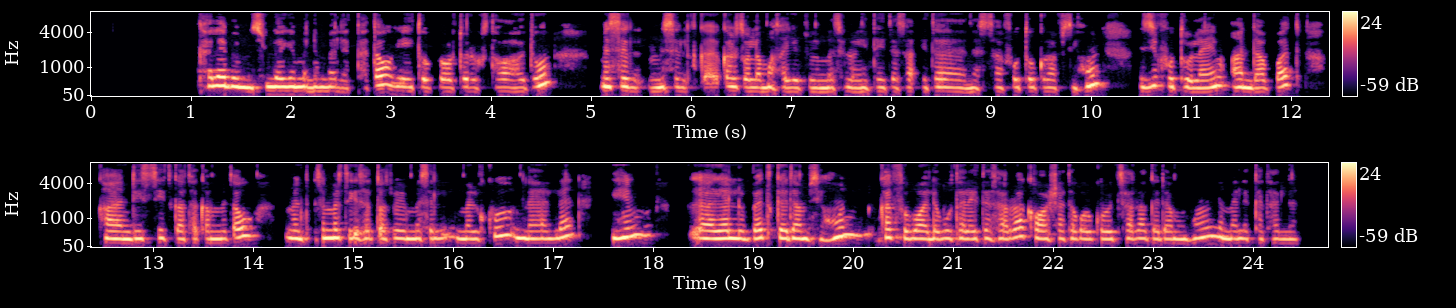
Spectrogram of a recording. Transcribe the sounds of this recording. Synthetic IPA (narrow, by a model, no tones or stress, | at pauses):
kʰəlajbəmːɨslulajːɛmːɨnɨmːələkːət̪ʰəwjɛit̪ʰjo̞pʼjaɔɾt̪ʰo̞d̪o̞ɾkst̪ʰəwahəd̪o̞n | mɨslmɨslkʼəɾzʼoləmasajːɛt̪nməslwɛɛənəsafo̞t̪ʰo̞ɡɾafsiho̞nʔɨzːihfo̞t̪ʰo̞lajɪmːand̪abːat̪kʰəand̪ist̪ʰe̞t̪ɡat̪ʰəkʼəmːɨt̪ʼəw | t̪ʰɨmːɨɾt̪jɛsət̪ʼːot̪bəmɨsɨlməlkʰuɨnːajalːən | jɪhɨm | jalːubːət̪ɡəd̪amsiɦo̞nkʰəfːɨbəwaləbo̞t̪ʰalajːɛt̪ʰəsərːakʰəwaʃat̪ʰəkʼoɾkʼlojɛt̪ʰə̥sərːaɡəd̪amːəɦo̞nunːɨmːələkːət̪ʰalːən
